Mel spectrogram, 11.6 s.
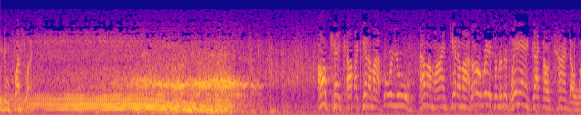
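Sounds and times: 
speech: 0.0s - 0.9s, 6.6s - 11.6s
car approaching: 0.0s - 5.6s.

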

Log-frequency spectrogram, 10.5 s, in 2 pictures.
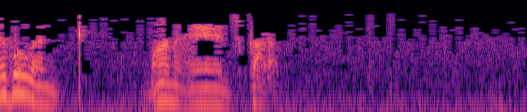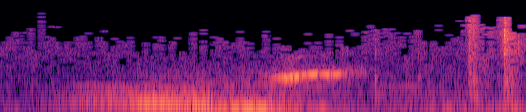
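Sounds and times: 
speech: 0.0s - 0.8s, 1.5s - 3.0s
car engine revving and idling: 5.6s - 10.5s.

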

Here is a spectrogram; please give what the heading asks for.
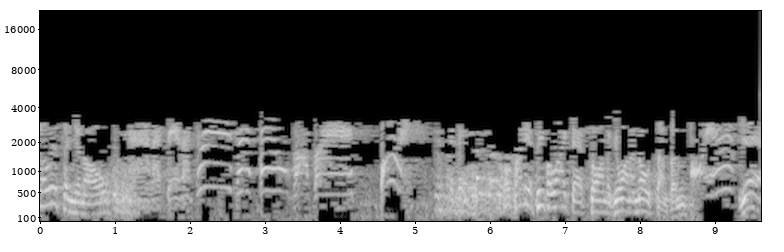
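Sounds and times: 
speech: 0.3s - 2.2s, 5.3s - 9.6s
parrot squawking and chattering: 1.1s - 5.2s, 8.6s - 9.6s.

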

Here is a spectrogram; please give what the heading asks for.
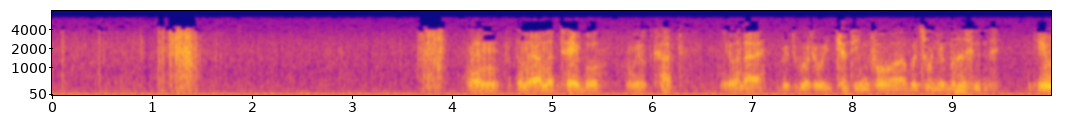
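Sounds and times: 
deck of playing cards being shuffled in a riffle: 0.9s - 1.6s, 3.7s - 4.0s
speech: 4.2s - 9.9s.

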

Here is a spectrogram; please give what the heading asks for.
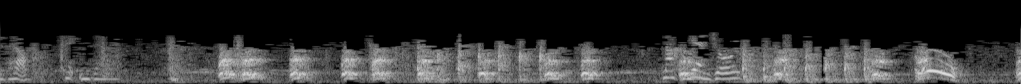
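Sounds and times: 
speech: 0.0s - 4.1s, 6.9s - 10.2s
dog barking: 2.2s - 8.0s, 8.6s - 9.5s.

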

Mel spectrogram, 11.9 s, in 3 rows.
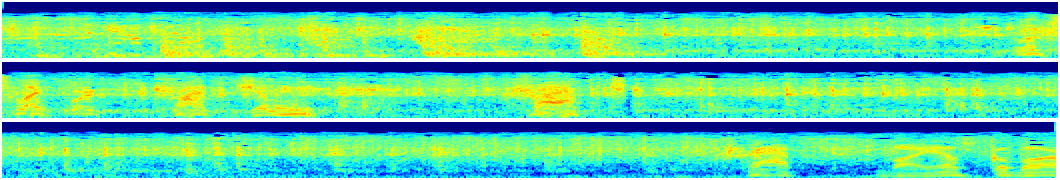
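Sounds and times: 
door being broken in: 0.0s - 10.2s
speech: 4.0s - 6.4s, 11.4s - 11.8s.

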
